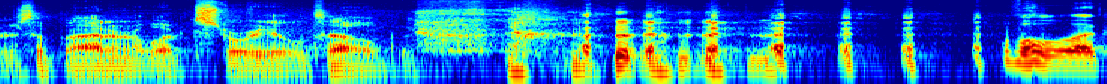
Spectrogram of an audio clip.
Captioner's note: laughter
